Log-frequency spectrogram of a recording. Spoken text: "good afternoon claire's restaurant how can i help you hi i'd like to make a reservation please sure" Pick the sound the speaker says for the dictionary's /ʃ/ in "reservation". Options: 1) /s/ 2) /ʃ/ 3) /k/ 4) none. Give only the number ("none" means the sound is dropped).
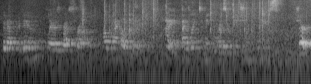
2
